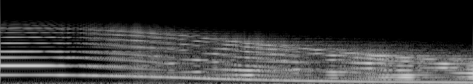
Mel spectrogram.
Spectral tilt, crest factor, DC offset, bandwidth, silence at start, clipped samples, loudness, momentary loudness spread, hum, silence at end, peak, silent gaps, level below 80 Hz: -6 dB/octave; 14 dB; under 0.1%; 8 kHz; 0 s; under 0.1%; -19 LUFS; 7 LU; none; 0 s; -4 dBFS; none; -50 dBFS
